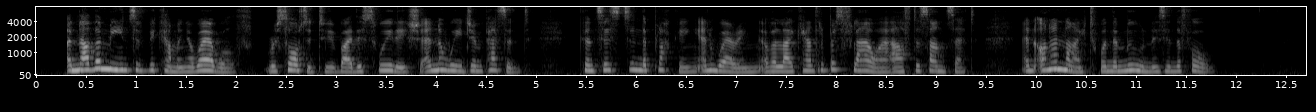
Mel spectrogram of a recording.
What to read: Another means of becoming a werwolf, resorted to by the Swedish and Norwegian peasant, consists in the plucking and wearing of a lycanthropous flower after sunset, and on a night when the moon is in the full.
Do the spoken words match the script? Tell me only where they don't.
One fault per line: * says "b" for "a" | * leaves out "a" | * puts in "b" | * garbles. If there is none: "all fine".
all fine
